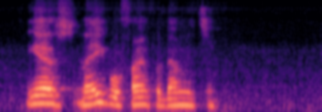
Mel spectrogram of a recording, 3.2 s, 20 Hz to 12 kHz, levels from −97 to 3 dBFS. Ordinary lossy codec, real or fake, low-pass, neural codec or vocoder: Opus, 16 kbps; real; 10.8 kHz; none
